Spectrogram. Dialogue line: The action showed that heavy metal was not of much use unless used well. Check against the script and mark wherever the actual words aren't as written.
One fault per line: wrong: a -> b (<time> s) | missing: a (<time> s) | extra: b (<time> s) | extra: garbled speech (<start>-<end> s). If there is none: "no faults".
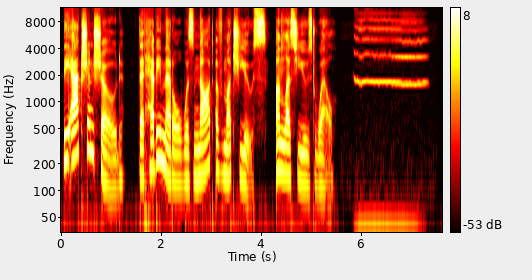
no faults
